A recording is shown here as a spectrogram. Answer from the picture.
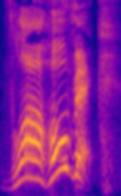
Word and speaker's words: Vlahovic: and author of Just Need an Opportunity, Tony Vlahovic. Tony, what's up, buddy? Hey, how you doing, Erl? Hey, you you you pronounce it beautifully.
